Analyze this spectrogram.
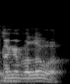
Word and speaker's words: Tagovailoa: I'm not even going to try to pronounce his name. Yeah, Talia. Oh, it's easier than his last name. Talia Tagovailoa.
